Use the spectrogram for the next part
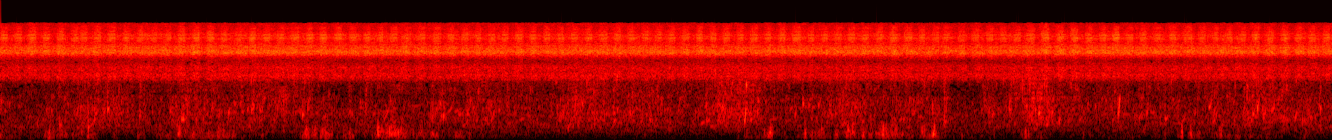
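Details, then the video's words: Croatian cicadas on the island of Badija keep up a long, unbroken, high shimmering drone with rapid pulsing, while waves break and trickle softly in the background. "Cykady i szum morza w Chorwacji"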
